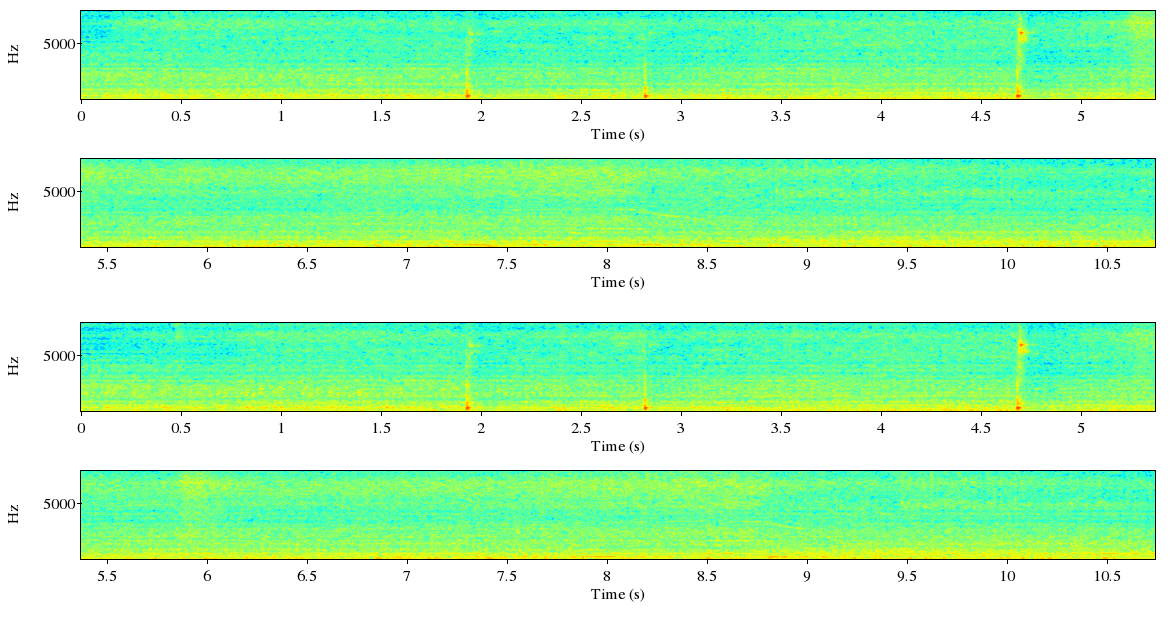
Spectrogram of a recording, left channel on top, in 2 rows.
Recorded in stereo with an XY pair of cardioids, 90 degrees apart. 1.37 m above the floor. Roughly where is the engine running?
Ahead.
